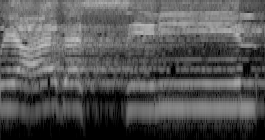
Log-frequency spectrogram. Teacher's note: أضغمنا الدال في السين الثانية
